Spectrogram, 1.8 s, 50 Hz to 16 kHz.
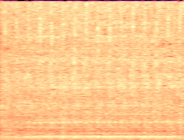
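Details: Fiat Uno 2010 Fire 1.0 after timing belt and water pump replacement, coolant being refilled and temperature monitored: steady, even idle with a soft constant hum and no knocks or ticks.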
